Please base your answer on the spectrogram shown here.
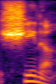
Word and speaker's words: China: okay and it's so should be sheena not but China right a China part yes it should be pronounced Sheena but we don't pronounce it that way I gotcha but so this is mr.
